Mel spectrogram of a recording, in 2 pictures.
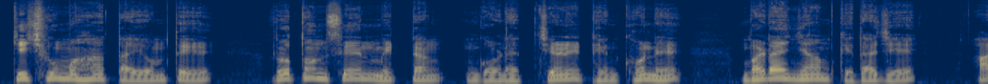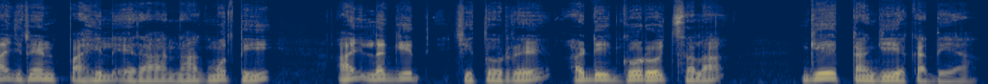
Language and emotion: Santali, neutral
